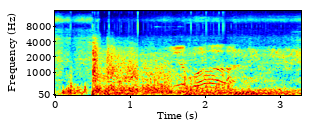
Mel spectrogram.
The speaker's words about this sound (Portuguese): Pelo menos 13 pessoas ficaram feridas depois de uma explosão em um posto de combustível na Rússia. Essa imagem, feita por um motorista, mostra o momento da explosão. Foi possível ver a bola de fogo a quilômetros de distância.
